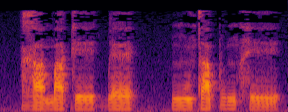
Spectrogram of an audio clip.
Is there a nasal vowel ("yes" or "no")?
yes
